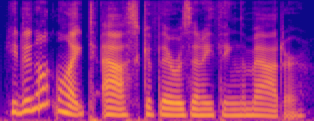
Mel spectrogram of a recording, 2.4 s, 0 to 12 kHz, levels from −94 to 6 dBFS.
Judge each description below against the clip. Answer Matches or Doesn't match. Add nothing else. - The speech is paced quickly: Matches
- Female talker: Matches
